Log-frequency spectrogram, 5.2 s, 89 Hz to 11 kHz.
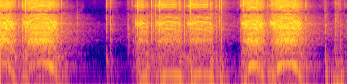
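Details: Milwaukee cordless impact wrench rated 1,400 ft-lb with three settings, run on another battery: three short trigger pulls, each motor whir rising then falling in pitch with a sharp rattle on top. It sounds healthy and strong.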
